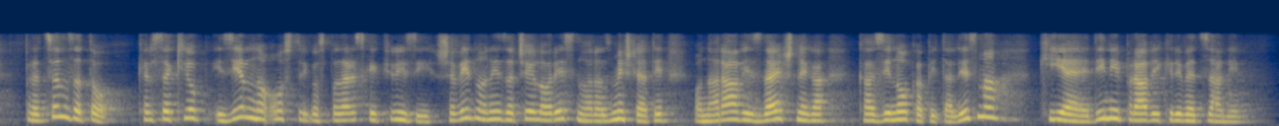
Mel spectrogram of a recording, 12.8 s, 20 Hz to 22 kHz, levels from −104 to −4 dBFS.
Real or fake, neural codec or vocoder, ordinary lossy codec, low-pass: fake; codec, 16 kHz, about 1 kbps, DyCAST, with the encoder's durations; MP3, 48 kbps; 7.2 kHz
